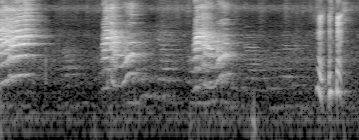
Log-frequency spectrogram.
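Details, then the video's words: Parrot speaking, the phrase given as asking mummy to give it roti: three short, harmonically rich, nasal voice-like syllable bursts with bending pitch about a second apart, then a quick cluster of sharp clicky notes near the end, indoors. "parrot speaking mummy mitthu ko roti do"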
